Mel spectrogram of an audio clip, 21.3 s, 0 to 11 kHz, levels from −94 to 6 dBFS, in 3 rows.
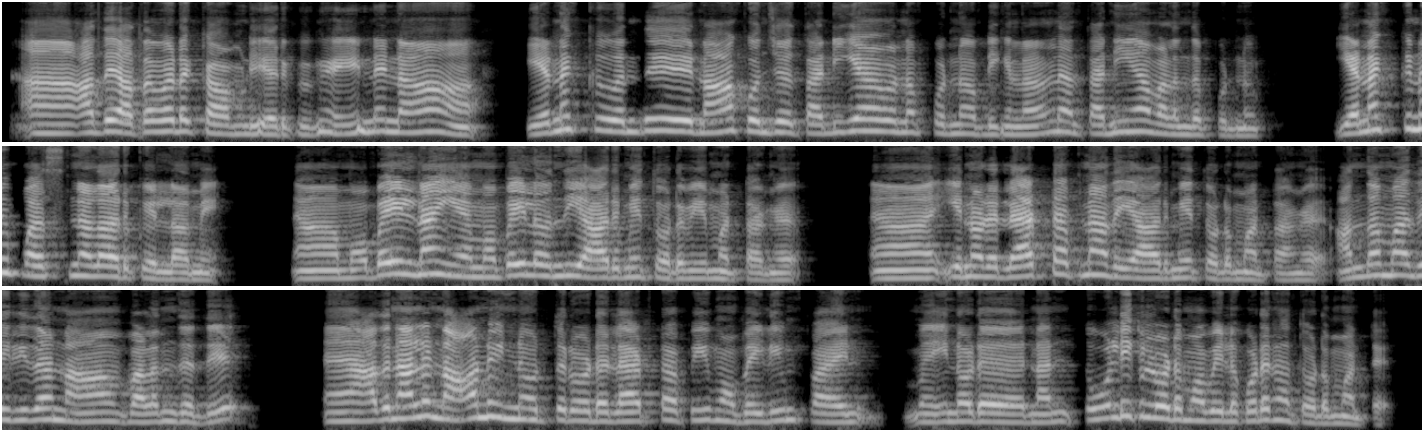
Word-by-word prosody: அ - - +4 0.2
அது 245 +3 +3
அத 235 +3 0
விட 265 0 +3
காமெடி 205 -2 0
யா 190 - +2
இருக்குங்க. 185 +6 -6
என்னன்னா, 255 -3 +1 0.6
எனக்கு 300 +4 -1
வந்து 255 +2 -2 0.2
நான் 270 +4 +2
கொஞ்சம் 245 -2 -2
தனியாவேன 255 +2 0
பொண்ணு 210 -1 -7
அப்பிடிங்கிறனால 190 +4 -4
நான் 235 -3 -5
தனியா 255 +5 -1
வளந்த 190 -3 -3
பொண்ணு. 165 0 -10 0.5
எனக்குன்னு 300 +5 +2
பர்ஸ்னலா 245 0 +2
இருக்கும் 205 -4 -3
எல்லாமே! 165 -1 -2 0.4
அ - - +1 0.2
மொபைல்னா 285 +6 +5 0.2
என் 225 -1 -1
மொபைல 260 +3 +2
வந்து 250 +1 -2
யாருமே 215 +1 +1
தொடவே 190 -1 -3
மாட்டாங்க. 160 -2 -6 0.5
அ - - -1 0.4
என்னோட 235 0 +2
லேப்டாப்னா 275 +3 +3
அதை 230 - -1
யாருமே 190 +2 -1
தொட 180 -2 -6
மாட்டாங்க. 155 -1 -7 0.2
அந்த 250 +5 -2
மாதிரி 255 -2 -1
தான் 260 -3 0
நான் 210 0 -1
வளர்ந்தது. 205 - -2 0.5
அ - - -2 0.2
அதனால 280 +5 +6
நானும் 300 +5 +3
இன்னொருத்தரோட 250 -4 -2
லேப்டாப்பையும் 235 +2 -2
மொபைலையும் 220 +4 -5
பயன் 195 0 -1 0.4
என்னோட 215 0 -1 0.3
நன் 195 +2 -3
தோழிகளோட 295 -1 +1
மொபைல 225 -1 -1
கூட 240 - 0
நான் 225 -5 -7
தொடமாட்டேன். 170 -3 -8
230 Hz, 160 wpm, -21 LUFS, 205-260 Hz, 0.6 s, அதனால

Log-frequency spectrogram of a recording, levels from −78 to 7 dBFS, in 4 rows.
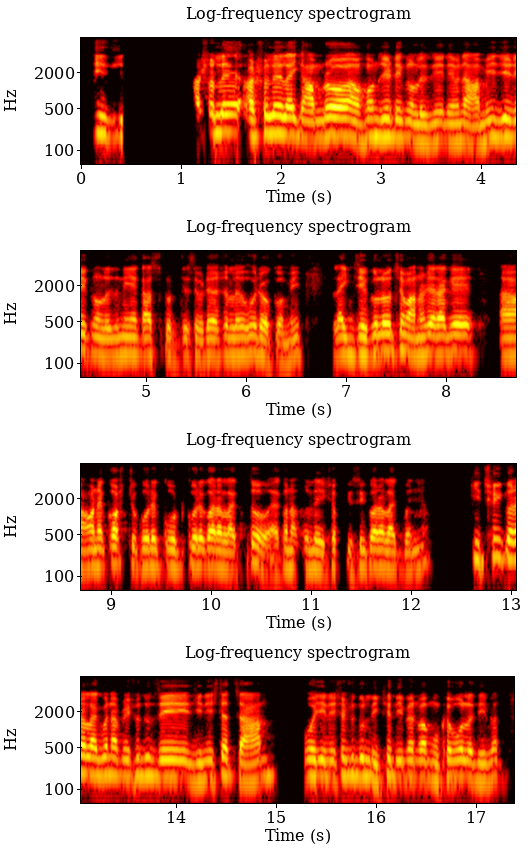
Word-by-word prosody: জ্বী, 195 - +2
জ্বী। 165 - -7 0.8
আসলে, 200 -1 +2 0.3
আসলে 190 +4 +2
লাইক 175 -1 +5
আমরা 160 +4 +2 0.3
এখন 170 +4 -1
যে 170 - +4
টেকনোলজি 145 -3 -2
নে 140 - -3
মানে 140 0 0
আমি 145 +5 -3
যে 170 - +4
টেকনোলজি 135 -4 -3
নিয়ে 140 -1 -2
কাজ 135 0 -1
করতেছি 130 +1 -9
ওটা 130 - -3
আসলে 135 -1 -4
ঐরকমই। 125 -3 -3 0.4
লাইক 135 0 -1
যেগুলো 140 +2 +1
হচ্ছে 155 +1 -1
মানুষে 135 +3 0
এর - - +5
আগে 150 +1 +1 0.4
আ - - +1 0.2
অনেক 145 0 0
কষ্ট 155 0 +1
করে 145 0 +1
কোড 140 -2 -3
করে 150 -1 +1
করা 140 -2 +5
লাগতো। 120 - -4 0.2
এখন 140 - -5
আসলে 135 +1 -7
এসব - - -8
কিছুই 140 - -9
করা 140 -1 +3
লাগবে 125 0 -6
না। 155 - -14 0.5
কিছুই 190 +3 -4
করা 190 -1 +6
লাগবে 170 0 +1
না 170 - +1
আপনি 160 -1 -5
শুধু 170 +1 -4
যে 155 - +5 0.3
জিনিসটা 150 +4 -2
চান 135 +3 +2 0.5
ওই 160 - +2
জিনিসটা 150 +1 -3
শুধু 170 0 -2
লিখে 135 +5 -3
দিবেন 150 0 -3
বা 150 - +3
মুখে 150 +4 -3
বলে 155 -2 0
দিবেন। 150 +4 -6
145 Hz, 205 wpm, -21 LUFS, 135-160 Hz, 0.8 s, করা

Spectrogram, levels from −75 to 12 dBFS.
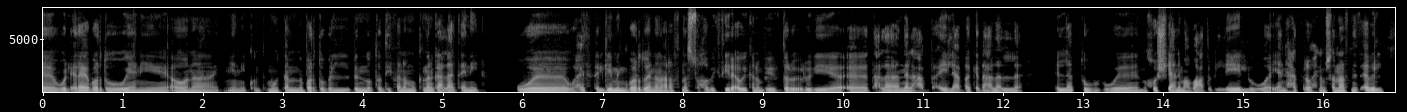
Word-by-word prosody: والقراية 85 +3 +3
برضه 80 -2 +1
يعني 75 0 -1
آه، 80 +1 +3
أنا 75 0 -3
يعني 75 -1 -6
كنت 80 +1 -12
مُهتم 80 0 -1
برضه 85 +1 0
بال 75 -1 -3
بالنقطة 80 +2 -1
دي 90 - -8
فأنا 85 -2 0
ممكن 85 +1 -2
أرجع 80 -1 +1
لها 85 +3 +1
تاني. 85 +5 -3 0.5
و 80 +1 +5 0.4
وحتّة 85 +4 -4
الgaming 95 +1 +4
برضه 90 +1 +4
يعني 85 0 +4
أنا 90 - +1
أعرف 95 0 -3
ناس 90 - 0
صحابي 90 0 -2
كتير 95 -1 +2
أوي 95 0 +4
كانوا 80 -3 -3
بيفضلوا 80 +3 0
يقولوا 90 +1 0
لي: 85 -3 +1
"آآ 75 0 0
تعالَ 80 +1 -1
نلعب 85 +1 -2 0.2
أي 85 - +2
لعبة 85 0 -3
كده - - -5
على 80 -2 0
ال 80 +1 -3 0.5
اللاب 95 +2 0
توب 80 -1 -4
ونخُش 80 +1 0
يعني 85 0 +2
مع 80 0 0
بعض 90 +3 0
بالليل 80 +2 +1
ويعني 80 - -3
حتّى - - -6
لو 90 - +3
إحنا 90 - -5
مش 85 - -2
هنعرف 95 +2 +1
نتقابل، 100 - +2
80 Hz, 190 wpm, -25 LUFS, 80-90 Hz, 0.5 s, و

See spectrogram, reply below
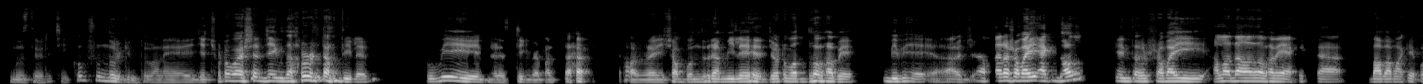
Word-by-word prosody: বুঝতে 105 -1 -13
পেরেছি। 130 +9 -19
খুব 195 0 -10
সুন্দর 160 -6 -3
কিন্তু 95 -4 -14
মানে 100 0 -13 0.2
এই 105 - -12
যে 110 - -5
ছোট - - -12
বয়সের 160 +2 +2
যে 160 - 0
উদাহরণটাও 175 +4 +3
দিলেন 125 -2 -1 0.6
খুবই 150 +7 +1 0.3
ইন্টারেস্টিং 105 +4 -9
ব্যাপারটা। 105 0 -6 0.5
কারণ 105 0 -6
এই 110 - -6
সব 120 - -1
বন্ধুরা 125 +3 0
মিলে 135 +1 +3 0.2
জোটবদ্ধভাবে 135 0 +2 0.4
বিভি 140 +1 +2 0.4
আ - - -5 0.3
আপনারা 165 +4 +3
সবাই 170 +1 +8
একদল 165 +5 +1 0.4
কিন্তু 145 0 -1 0.2
সবাই 145 +1 +4 0.4
আলাদা, 155 +2 +3
আলাদা 145 -1 +5
ভাবে 135 -1 +2
এক - - -13
একটা 125 -3 -9 0.5
বাবা 130 0 +2
মাকে। 120 +2 -6
135 Hz, 150 wpm, -21 LUFS, 120-155 Hz, 0.6 s, সবাই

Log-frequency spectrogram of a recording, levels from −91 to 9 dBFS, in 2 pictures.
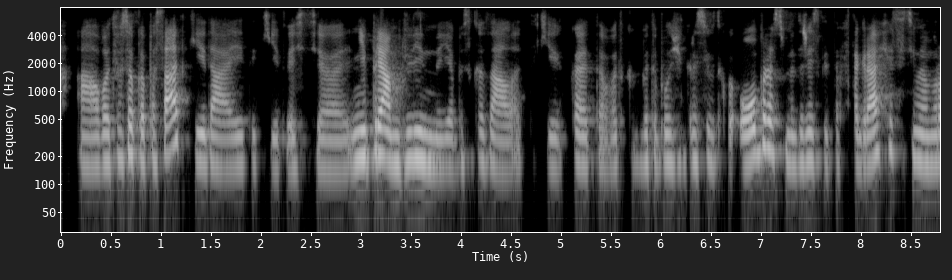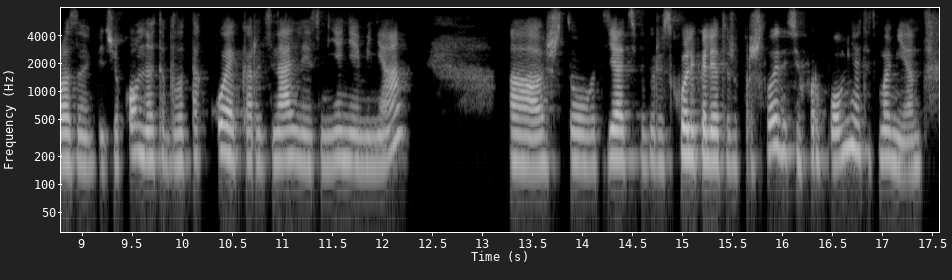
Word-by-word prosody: А, 165 0 0
вот 175 +1 -1
высокой 185 -1 0
посадки, 180 - +3
да, 160 -3 -1
и 160 +1 -5
такие, 165 -1 -13
то - - -10
есть, 150 0 -10
э, 150 0 -5
не 185 +3 +3
прям 185 -4 +7
длинные, 175 -3 +1
я 155 0 -5
бы 170 +3 -14
сказала, 165 -5 -3
такие 155 -2 -11
какая-то 160 0 -4
вот 160 0 -9
как 165 - -20
бы 170 - -6
это 170 - -9
был 175 - -4
очень 175 0 -6
красивый 175 0 -7
такой - - -9
образ. 225 +8 +4
У - - -6
меня 165 - -4
даже 175 +1 -1
есть 175 - -5
где-то 170 0 -14
фотография 175 +7 +1
с 230 - -17
этим 190 -2 -6
моим 165 -1 0
розовым 170 -2 0
пиджаком, 170 +6 -1
но 185 - +2
это 190 0 -6
было 175 +1 -4
такое 195 +1 +2
кардинальное 180 -1 -1
изменение 175 +1 -3
меня, 170 - -1 1.0
а, 170 -2 +4
что 170 +1 -2
вот 170 0 -6
я 190 0 +5
тебе 185 -1 -11
говорю, 175 -1 -7
сколько 190 +2 +4
лет 180 -1 +4
уже 170 0 -8
прошло 185 +7 -1
и 255 - +3
до 220 - -3
сих 195 -3 -7
пор 190 -1 -5
помню 210 +7 +2
этот 215 -3 -10
момент. 165 -4 -2
175 Hz, 210 wpm, -25 LUFS, 165-185 Hz, 1.0 s, прям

